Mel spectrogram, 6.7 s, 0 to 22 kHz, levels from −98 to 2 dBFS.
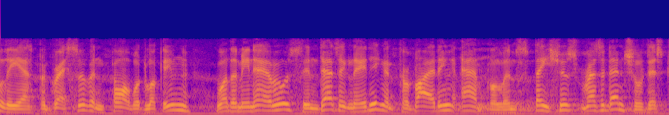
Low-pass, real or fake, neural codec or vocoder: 5.4 kHz; fake; codec, 16 kHz, 2 kbps, FunCodec, trained on LibriTTS, 25 frames a second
